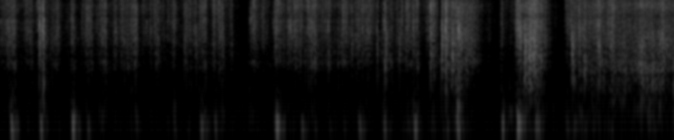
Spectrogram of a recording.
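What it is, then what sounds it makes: Plastic bubble wrap. A clear plastic bubble wrap sheet with hollow air bubbles lies on a wooden desk; the bubbles are pressed and popped with fingertips, then the sheet is rolled into a tube and squeezed. Bright, dry crinkling and crackling fill the clip, with irregular quick pops and brief quieter gaps. Each pop is sharp and short and dies away almost at once.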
